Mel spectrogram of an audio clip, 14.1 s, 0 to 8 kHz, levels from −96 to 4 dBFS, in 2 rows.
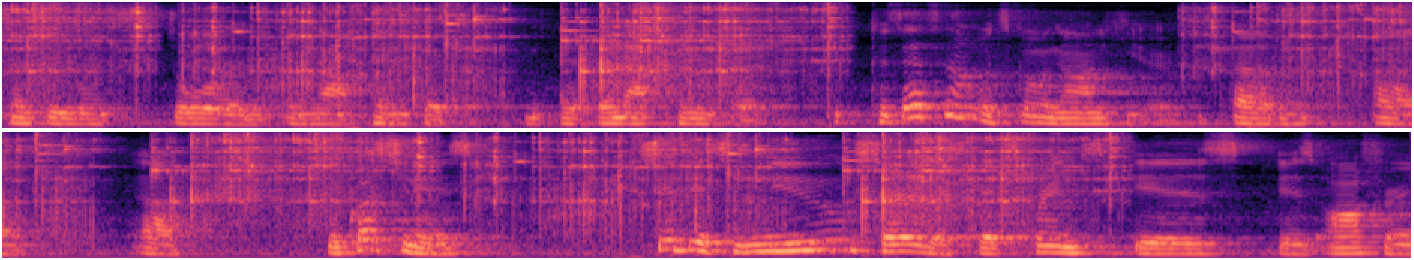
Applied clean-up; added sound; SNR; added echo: none; Glass; 5 dB; reverberation time 0.5 s.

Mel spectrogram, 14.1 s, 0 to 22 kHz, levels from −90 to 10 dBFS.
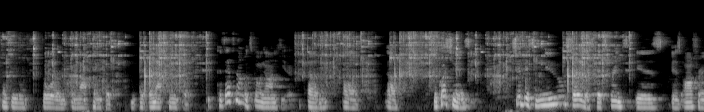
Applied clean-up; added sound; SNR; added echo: classical method WPE with log-MMSE.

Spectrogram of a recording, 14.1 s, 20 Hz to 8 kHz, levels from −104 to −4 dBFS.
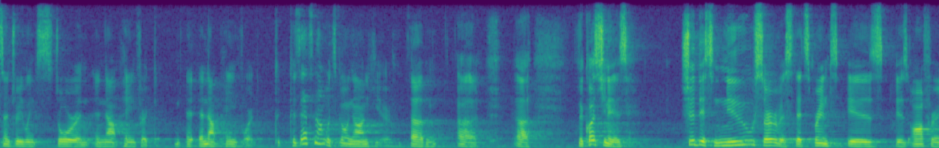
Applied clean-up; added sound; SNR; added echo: none; none; none; none.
